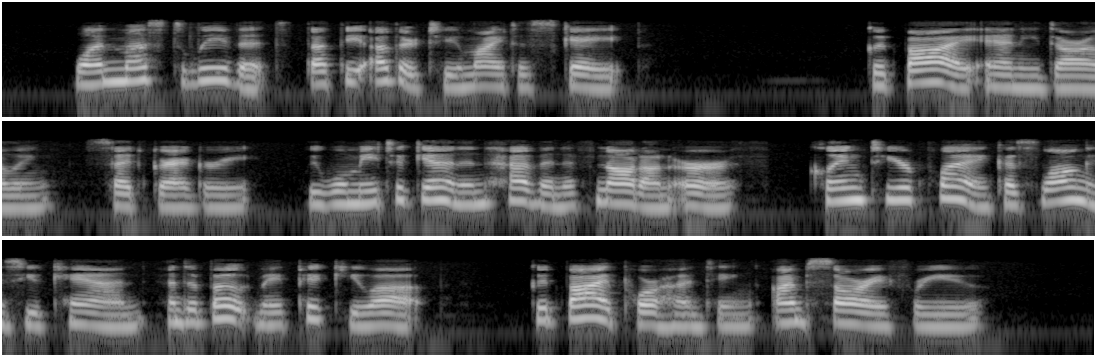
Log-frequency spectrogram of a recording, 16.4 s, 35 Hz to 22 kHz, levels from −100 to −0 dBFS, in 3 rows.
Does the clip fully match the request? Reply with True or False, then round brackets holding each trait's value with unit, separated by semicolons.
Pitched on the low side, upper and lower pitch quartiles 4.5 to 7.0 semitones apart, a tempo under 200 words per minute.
False (200 Hz; 5.2 semitones; 185 wpm)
